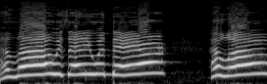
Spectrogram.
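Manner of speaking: very high, very loud, drawn-out yelling. Retelling calling out a car window at a drive-thru: imitating own past yelling. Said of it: "I start, like, yelling".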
